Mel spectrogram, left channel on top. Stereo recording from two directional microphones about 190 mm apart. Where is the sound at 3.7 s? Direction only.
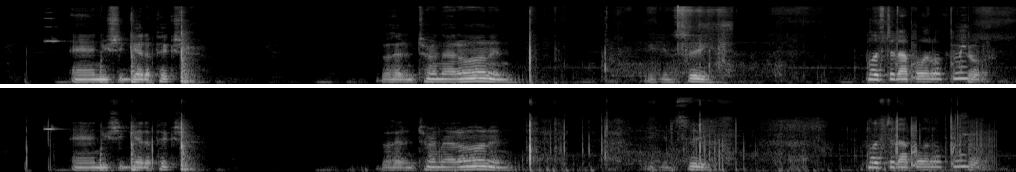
45° left (ahead or behind).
